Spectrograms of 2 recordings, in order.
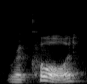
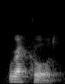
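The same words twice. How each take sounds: First: The stress is on the second syllable. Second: The stress is on the first syllable. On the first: It is a verb meaning to store sound. "if you move the stress to the second syllable" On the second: It is a noun naming a music disc. "if you put the stress on the first syllable, you turn it into a noun"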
